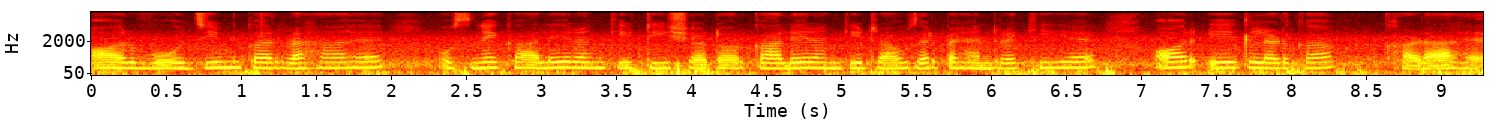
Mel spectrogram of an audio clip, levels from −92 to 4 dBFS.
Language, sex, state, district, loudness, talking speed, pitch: Hindi, female, Bihar, Vaishali, -16 LUFS, 155 wpm, 220 Hz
